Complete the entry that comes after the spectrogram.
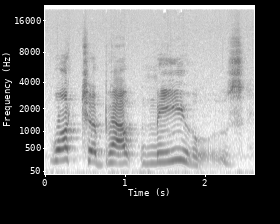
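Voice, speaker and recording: A man's voice: very high voice, sing-song, pitched above the performer's own voice, full character voice. A man voicing a naive, greedy toy bear from a storybook, plaintive and childlike as he complains. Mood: cross, gloomy. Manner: hesitant, drawn-out, childlike complaining. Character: naive greedy male toy bear, easily worried and grumpy.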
